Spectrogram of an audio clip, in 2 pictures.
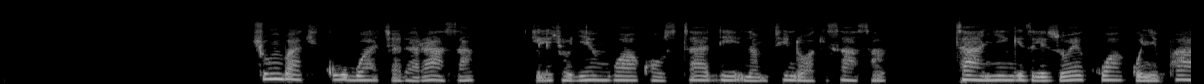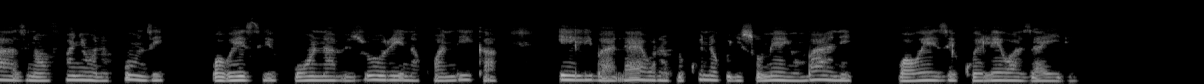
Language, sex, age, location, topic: Swahili, female, 36-49, Dar es Salaam, education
